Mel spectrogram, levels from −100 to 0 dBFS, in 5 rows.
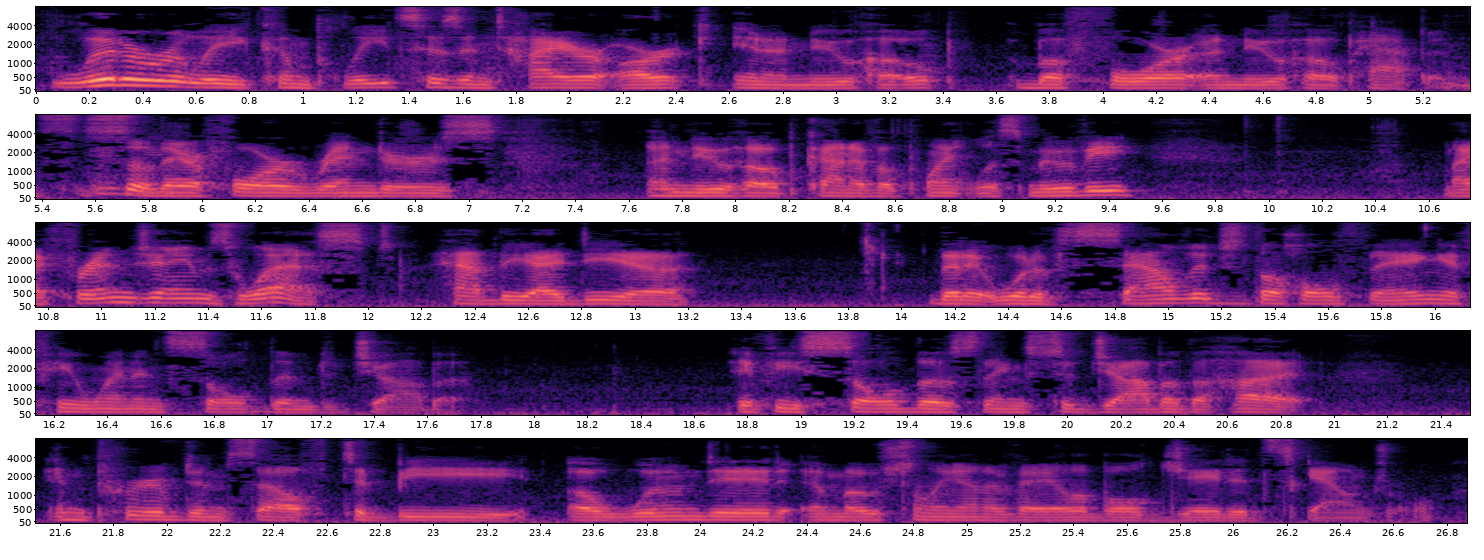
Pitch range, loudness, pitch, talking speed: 105-130 Hz, -35 LUFS, 115 Hz, 150 wpm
